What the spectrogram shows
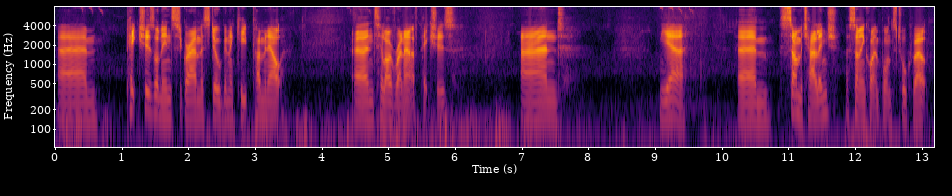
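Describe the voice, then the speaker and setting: A man's voice: medium pitch, level tone, a little slow, pushed and bright, slight background noise. A young man from England walking outdoors and chatting to a handheld camera, rambling with many ums and restarts. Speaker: walking vlogger. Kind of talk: casual talk to camera while walking. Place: outdoors on a country walk.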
